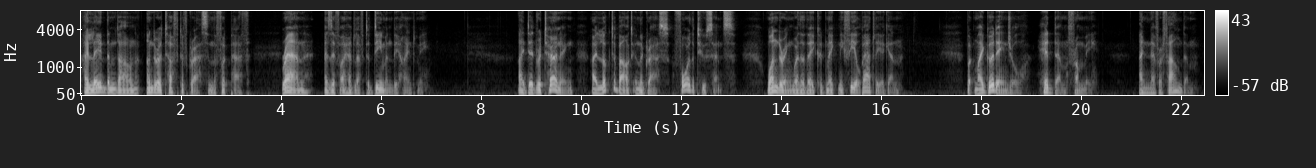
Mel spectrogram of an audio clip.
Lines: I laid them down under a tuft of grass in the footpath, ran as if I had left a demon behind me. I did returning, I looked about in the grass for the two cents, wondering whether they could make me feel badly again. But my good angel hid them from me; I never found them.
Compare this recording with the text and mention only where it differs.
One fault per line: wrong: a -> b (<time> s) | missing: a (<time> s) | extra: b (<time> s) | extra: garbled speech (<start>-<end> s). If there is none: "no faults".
no faults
